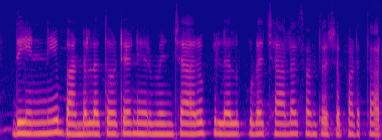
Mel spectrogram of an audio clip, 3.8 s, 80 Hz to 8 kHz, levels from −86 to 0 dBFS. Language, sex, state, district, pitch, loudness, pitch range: Telugu, female, Telangana, Karimnagar, 220 Hz, -32 LUFS, 215-225 Hz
